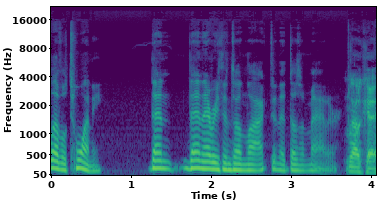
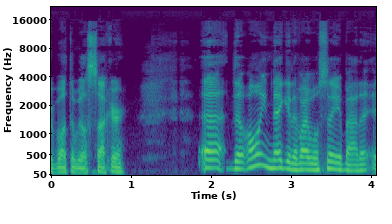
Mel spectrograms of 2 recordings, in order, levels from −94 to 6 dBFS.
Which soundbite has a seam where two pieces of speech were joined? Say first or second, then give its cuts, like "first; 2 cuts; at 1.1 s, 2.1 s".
second; 1 cut; at 2.2 s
